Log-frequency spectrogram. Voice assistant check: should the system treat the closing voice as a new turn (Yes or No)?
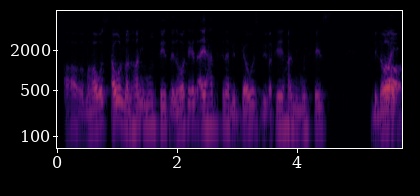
No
